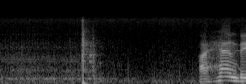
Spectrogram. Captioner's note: flicks switch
